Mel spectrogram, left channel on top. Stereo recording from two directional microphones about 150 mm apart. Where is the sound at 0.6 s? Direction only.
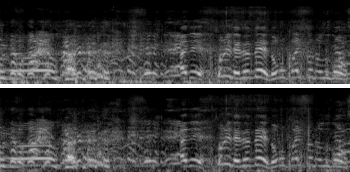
55° left (ahead or behind).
